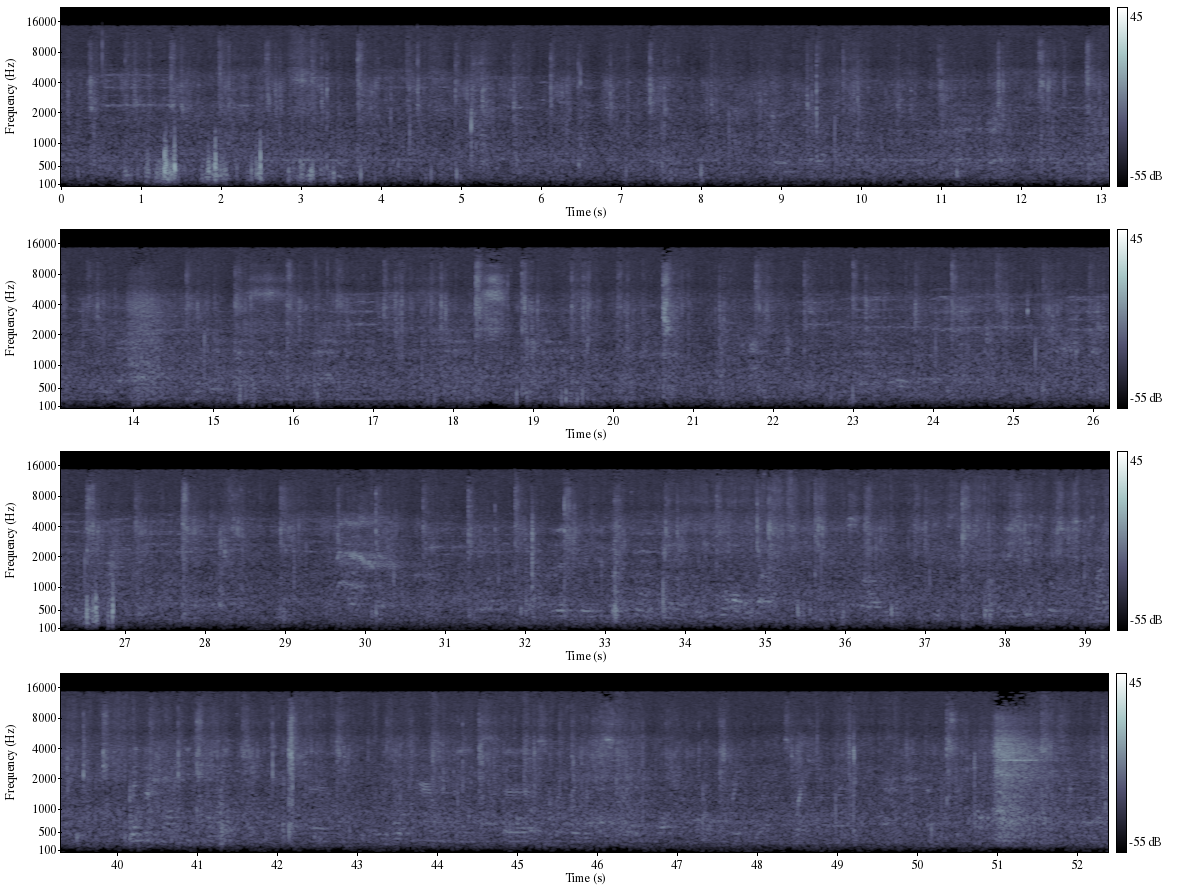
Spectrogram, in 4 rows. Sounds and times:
Walk, footsteps: 0.0 - 52.3.

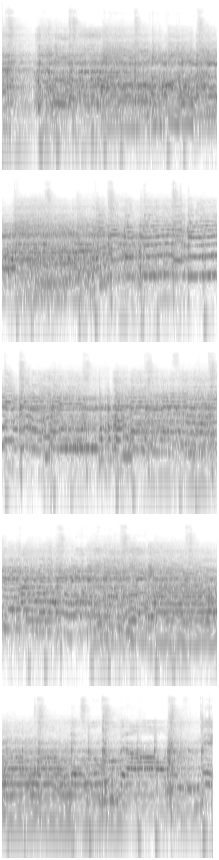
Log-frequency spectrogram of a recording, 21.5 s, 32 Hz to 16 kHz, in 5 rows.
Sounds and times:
Electric guitar: 0.0 - 21.4.

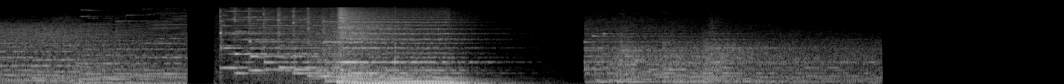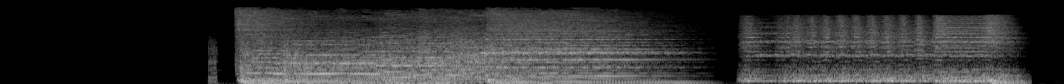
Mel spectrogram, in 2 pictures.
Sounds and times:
Music: 0.0 - 8.8, 12.8 - 21.0.

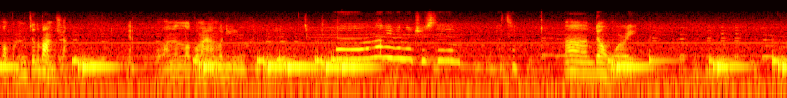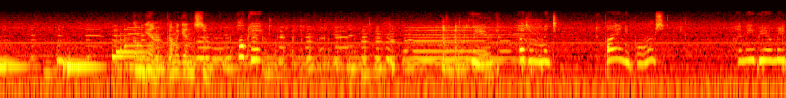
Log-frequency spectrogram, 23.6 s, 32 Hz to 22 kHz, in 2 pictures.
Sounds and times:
Speech: 0.0 - 1.1, 1.9 - 3.8, 8.5 - 9.6, 13.8 - 15.8, 20.8 - 21.8, 22.8 - 23.6
Music: 0.8 - 20.1.

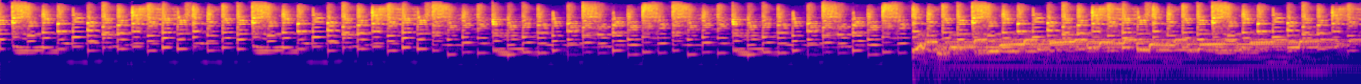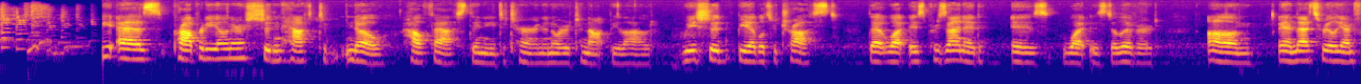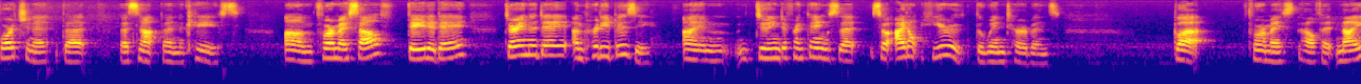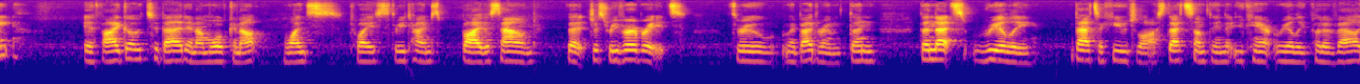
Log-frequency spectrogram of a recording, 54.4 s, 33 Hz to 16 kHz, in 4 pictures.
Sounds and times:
Speech: 14.6 - 37.8, 39.0 - 41.1, 41.7 - 54.4.

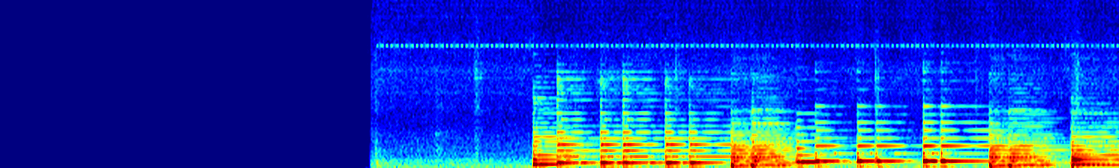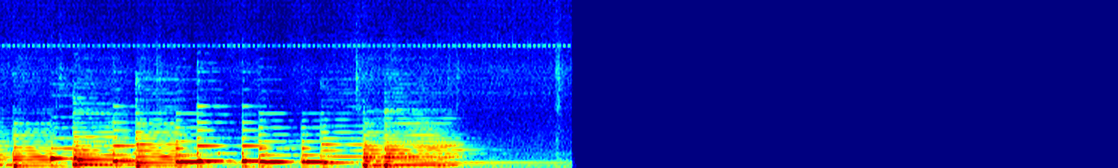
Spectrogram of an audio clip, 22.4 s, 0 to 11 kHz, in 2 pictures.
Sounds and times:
Music: 5.3 - 16.1.

